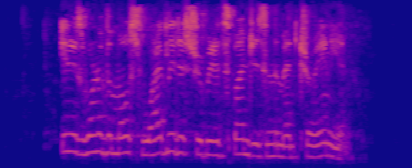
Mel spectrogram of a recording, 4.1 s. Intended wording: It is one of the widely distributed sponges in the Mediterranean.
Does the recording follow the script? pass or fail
fail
